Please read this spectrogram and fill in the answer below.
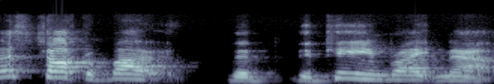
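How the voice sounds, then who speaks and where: The man's intonation is lively. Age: 70s. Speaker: TV sports show host, former pro football player. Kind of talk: sports talk show.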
